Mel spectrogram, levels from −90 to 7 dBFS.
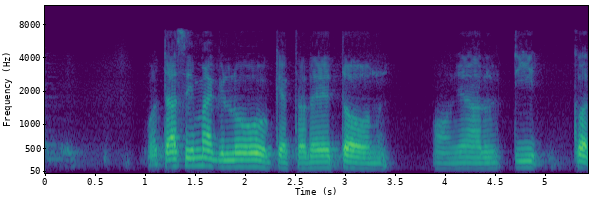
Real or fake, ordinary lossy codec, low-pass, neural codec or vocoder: fake; none; 7.2 kHz; codec, 16 kHz, 0.4 kbps, LongCat-Audio-Codec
